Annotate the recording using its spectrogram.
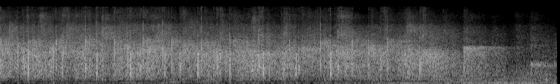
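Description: An audience claps in a hall, and the applause fades near the end.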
